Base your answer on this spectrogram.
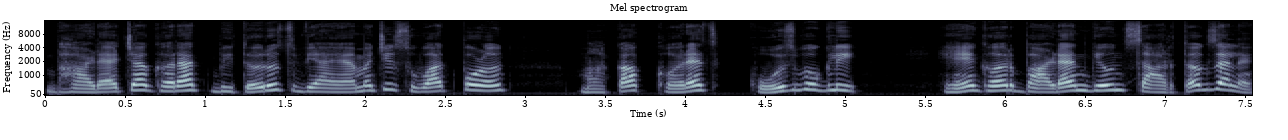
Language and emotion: Goan Konkani, surprised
